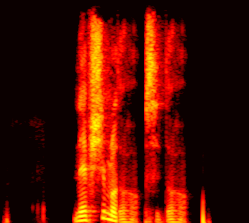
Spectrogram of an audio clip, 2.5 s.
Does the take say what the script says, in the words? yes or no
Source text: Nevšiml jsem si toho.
no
